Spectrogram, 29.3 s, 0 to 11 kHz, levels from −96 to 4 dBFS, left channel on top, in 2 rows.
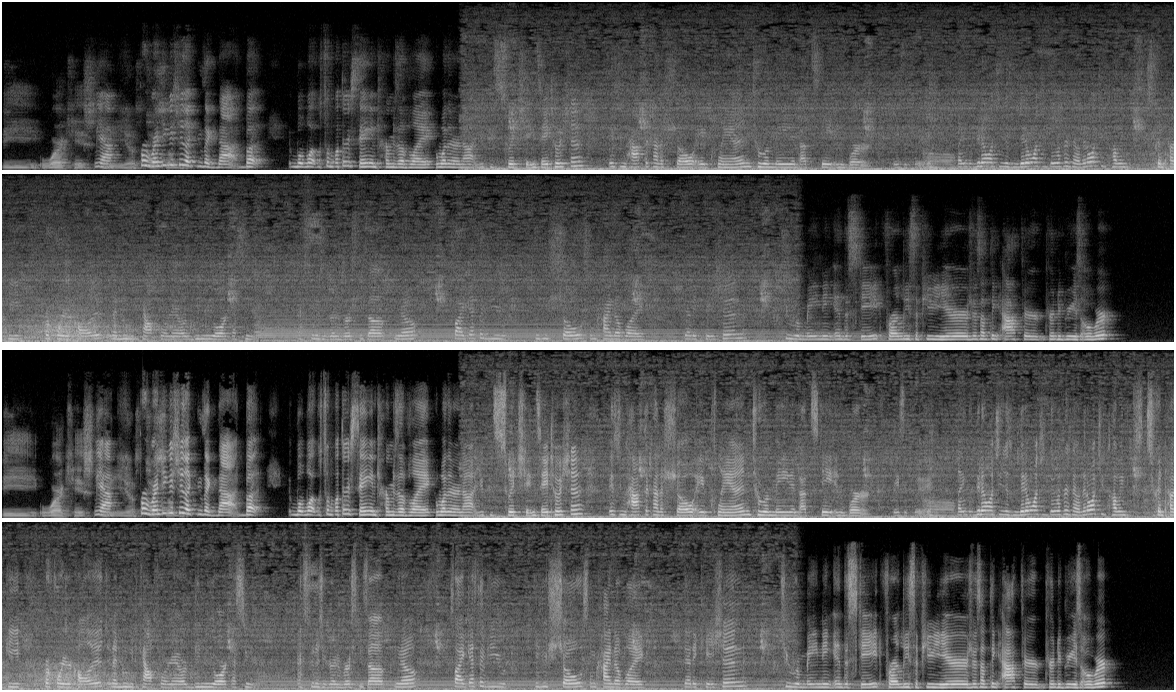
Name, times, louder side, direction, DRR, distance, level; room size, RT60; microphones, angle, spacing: voice 1, 0.0-2.2 7.8-8.0 11.5-12.4 20.0-20.1, right 3 dB, 70° right, 1.1 m, -38 dB
voice 2, 1.7-3.2 3.6-10.8 11.1-11.7 11.9-17.8 18.3-21.0 21.3-22.7 23.2-24.0 24.4-28.4, right 4 dB, 55° right, 0.6 m, -25 dB
sound 1, 5.7-24.6, right 1 dB, 30° right, 5.4 m, -35 dB
Car passing by / Engine, 12.7-19.2, equal, 5° left, 5.4 m, -35 dB
sound 2, 17.8-26.2, left 1 dB, 80° left, 0.8 m, -39 dB
12.0 x 7.6 x 2.6 m
head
